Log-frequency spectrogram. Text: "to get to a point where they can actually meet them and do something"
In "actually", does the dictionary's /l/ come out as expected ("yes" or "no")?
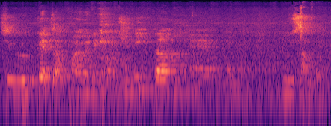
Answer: no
